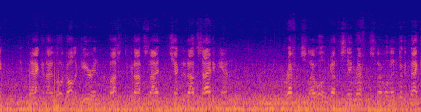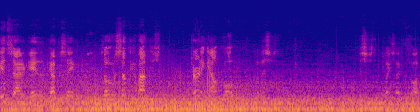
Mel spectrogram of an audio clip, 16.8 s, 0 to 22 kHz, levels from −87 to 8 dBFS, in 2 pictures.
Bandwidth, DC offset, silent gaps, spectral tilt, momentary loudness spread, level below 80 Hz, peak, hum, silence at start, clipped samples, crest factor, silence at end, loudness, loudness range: 7.4 kHz; under 0.1%; none; -7 dB/octave; 6 LU; -26 dBFS; -2 dBFS; none; 0 s; under 0.1%; 20 dB; 0 s; -23 LUFS; 3 LU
